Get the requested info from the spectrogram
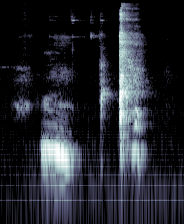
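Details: A drawn-in voiced 'ah' followed by a sharp explosive burst of air: a single sneeze.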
